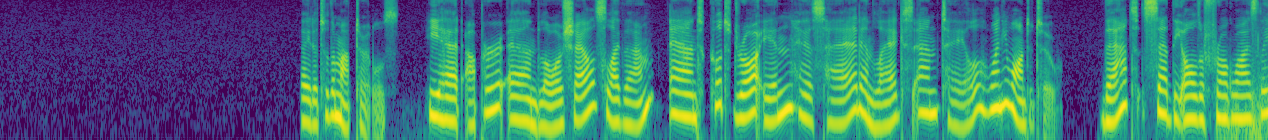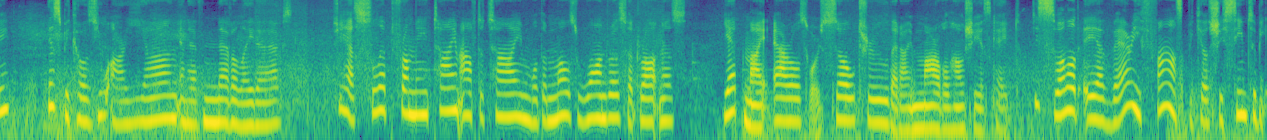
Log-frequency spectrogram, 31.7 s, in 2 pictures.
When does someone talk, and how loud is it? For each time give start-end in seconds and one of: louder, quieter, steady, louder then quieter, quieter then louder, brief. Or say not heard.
3.8-31.6 steady.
